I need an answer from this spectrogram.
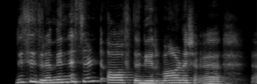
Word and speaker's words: Nirvana Shatkam: Some people don't know how to pronounce. They say Nirvana Shatakam. Shatakam means 100 verses. No, no, no. There's only 6 verses. Okay. And so Nirvana Shatka. Shatka means group of 6.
